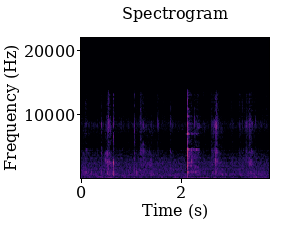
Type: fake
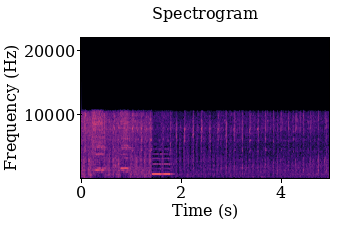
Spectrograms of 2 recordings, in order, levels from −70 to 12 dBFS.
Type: real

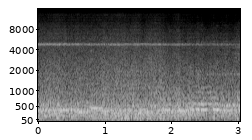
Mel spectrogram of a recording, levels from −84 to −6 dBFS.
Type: real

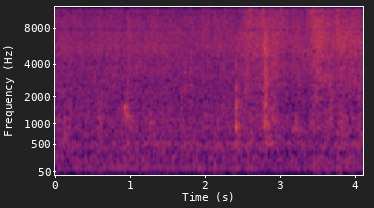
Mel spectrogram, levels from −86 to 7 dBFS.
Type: real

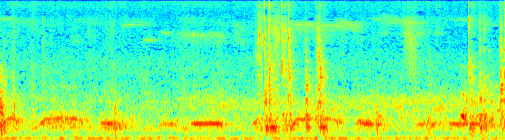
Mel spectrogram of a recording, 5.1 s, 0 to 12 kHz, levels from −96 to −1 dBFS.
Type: real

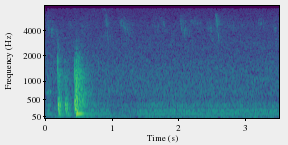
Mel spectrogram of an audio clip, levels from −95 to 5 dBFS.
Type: real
